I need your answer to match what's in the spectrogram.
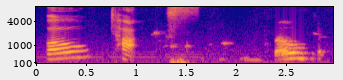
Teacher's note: a really long o sound there for the first syllable B and then a short o for the second so Botox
